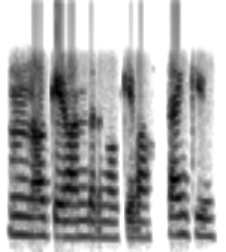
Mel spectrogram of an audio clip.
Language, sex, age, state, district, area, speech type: Tamil, female, 18-30, Tamil Nadu, Tenkasi, rural, conversation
